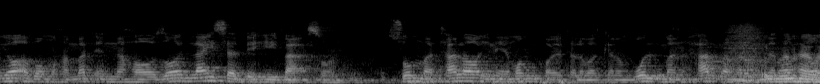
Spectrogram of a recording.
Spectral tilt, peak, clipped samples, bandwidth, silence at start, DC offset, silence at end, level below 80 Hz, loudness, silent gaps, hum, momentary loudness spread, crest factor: -7.5 dB/octave; -14 dBFS; under 0.1%; 8.6 kHz; 0 s; under 0.1%; 0 s; -54 dBFS; -33 LUFS; none; none; 8 LU; 18 dB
